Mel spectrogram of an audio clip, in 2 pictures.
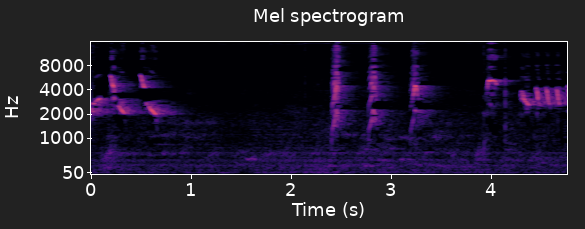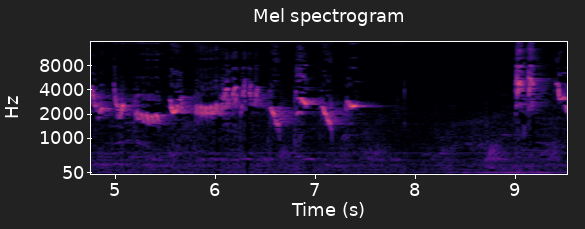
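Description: A green leafbird sings loud, varied whistled phrases, sliding and warbling between high clear notes with short sharp chips, in bursts broken by brief pauses.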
